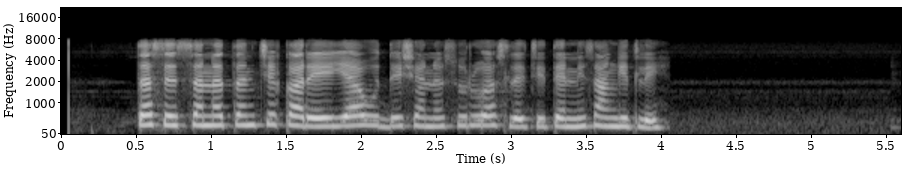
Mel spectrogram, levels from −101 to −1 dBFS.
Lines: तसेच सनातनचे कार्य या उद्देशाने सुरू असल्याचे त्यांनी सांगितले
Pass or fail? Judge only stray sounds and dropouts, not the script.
pass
